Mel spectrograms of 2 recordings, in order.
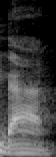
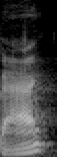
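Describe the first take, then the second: First: It is said with the tone of 'table'. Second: It is said with the tone of 'friend'. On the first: The word means table. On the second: The word means friend. "my friend, is you are my bang"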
